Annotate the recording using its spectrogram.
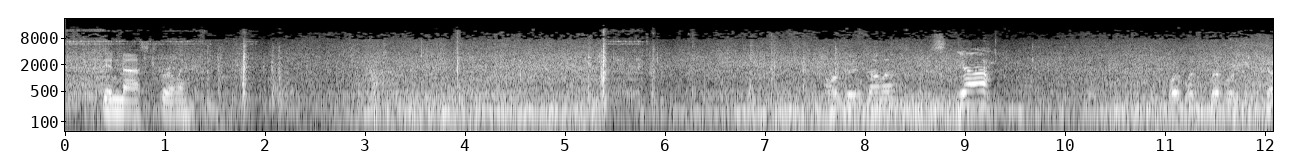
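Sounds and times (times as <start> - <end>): rough sea: 0.0 - 12.0
wind: 0.0 - 12.0.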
